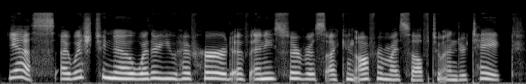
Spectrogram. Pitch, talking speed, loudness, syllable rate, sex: 250 Hz, 205 wpm, -15 LUFS, 5.5 syllables/s, female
